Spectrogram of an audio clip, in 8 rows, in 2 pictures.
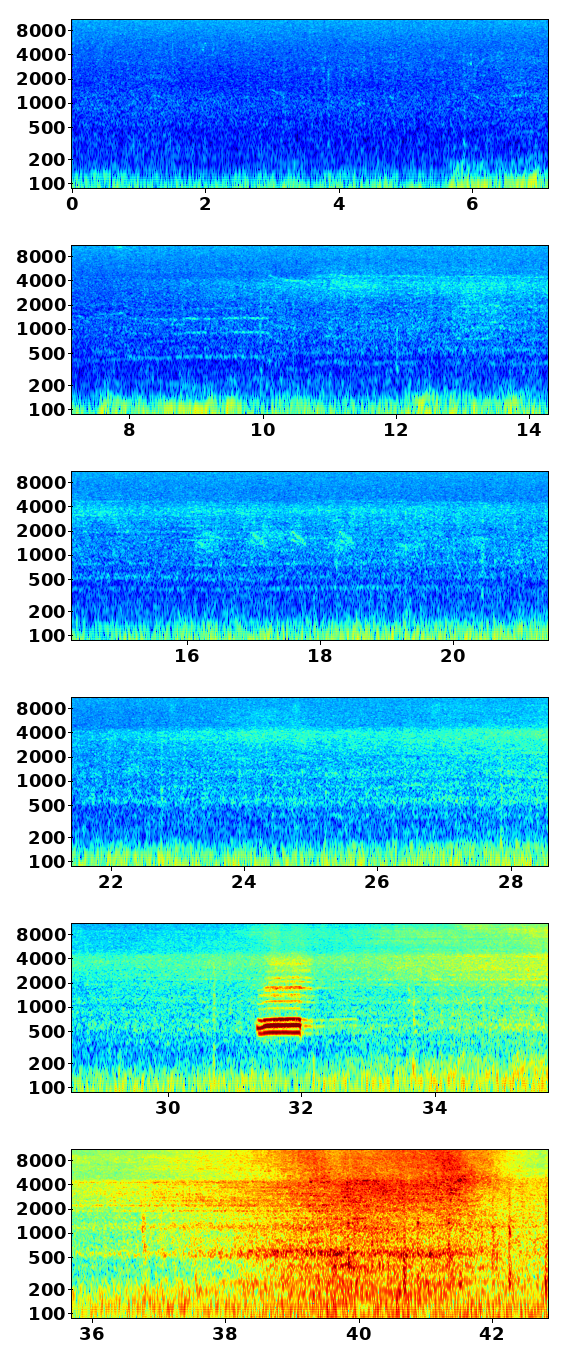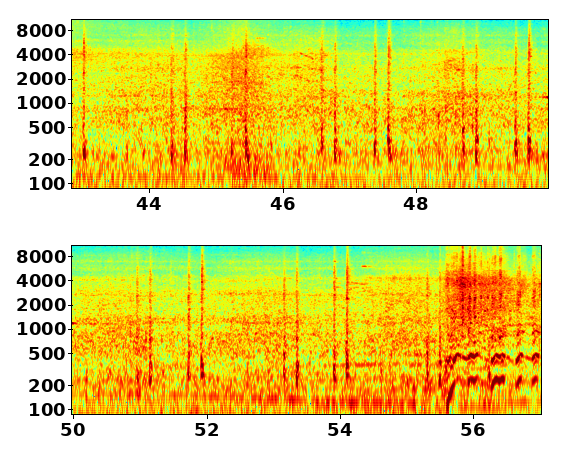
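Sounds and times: steam locomotive passing: 0:02.5 - 0:57.0
steam locomotive whistle: 0:07.7 - 0:10.4, 0:31.3 - 0:32.9
wheels clicking over rail joints: 0:39.6 - 0:52.2, 0:52.9 - 0:57.0.

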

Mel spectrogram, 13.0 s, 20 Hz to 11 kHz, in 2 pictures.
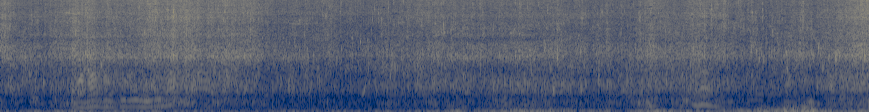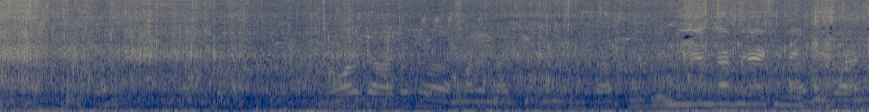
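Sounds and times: splashing of shallow water: 0:00.0 - 0:13.0
wind rumble on microphone: 0:04.9 - 0:07.6.

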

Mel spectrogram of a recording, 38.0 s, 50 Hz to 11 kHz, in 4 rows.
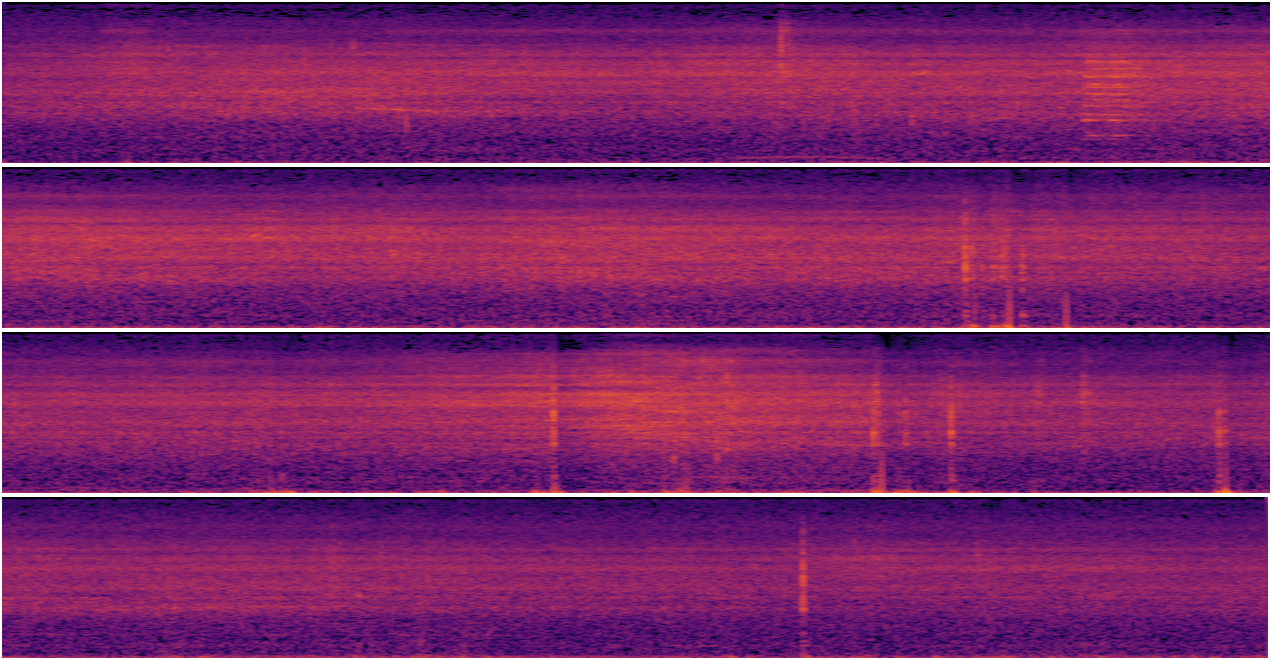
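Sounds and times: road rumble: 0:00.0 - 0:38.0
wind rushing over microphone: 0:00.0 - 0:38.0
vehicle horn toot: 0:08.0 - 0:08.6.

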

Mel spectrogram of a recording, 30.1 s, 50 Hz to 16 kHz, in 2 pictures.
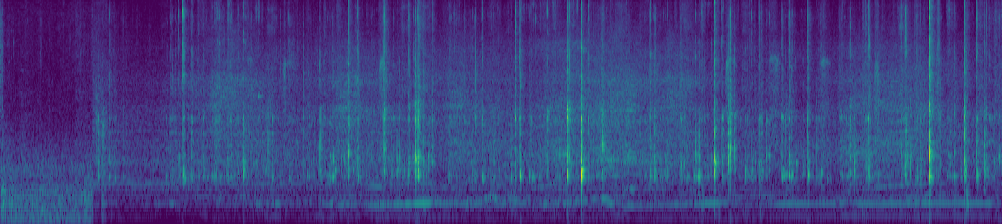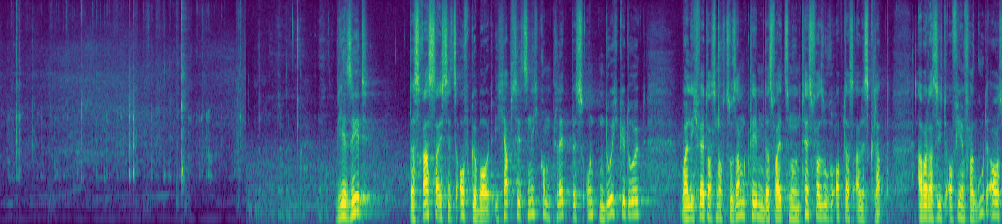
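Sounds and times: wooden strips clicking: 0:02.5 - 0:18.7.

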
